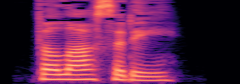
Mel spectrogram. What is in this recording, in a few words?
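"scandal", American; velocity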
